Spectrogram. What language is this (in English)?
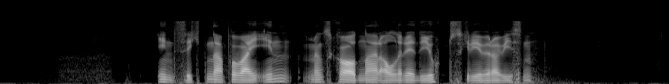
Norwegian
